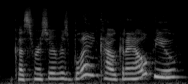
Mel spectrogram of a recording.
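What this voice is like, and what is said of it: Fake, baby-talk customer service voice. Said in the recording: “My customer service voice is getting faker by the day ... customer service voice is baby talk for boomers.”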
